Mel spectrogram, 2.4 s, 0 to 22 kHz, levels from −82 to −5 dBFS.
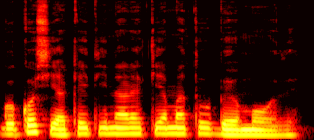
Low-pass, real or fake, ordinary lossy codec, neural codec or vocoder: none; real; none; none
